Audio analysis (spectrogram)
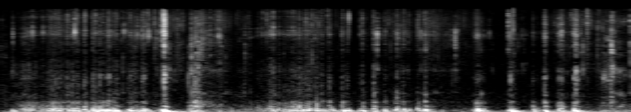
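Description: A utility knife blade shaves and scrapes a solid, hand-sized bar of dried soap painted pink-red and held in the hand, peeling off brittle curls. The sound is a dry, crunchy crackling scrape in uneven bursts, with short sharp snaps along the way, the loudest near the middle.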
